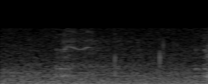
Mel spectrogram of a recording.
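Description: Near silence: room tone in a pause of speech, with one faint, brief wavering high tone a little over half a second in.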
